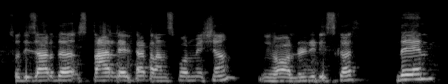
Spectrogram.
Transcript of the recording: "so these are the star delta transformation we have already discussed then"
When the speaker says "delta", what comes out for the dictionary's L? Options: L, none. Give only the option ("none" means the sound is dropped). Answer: L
